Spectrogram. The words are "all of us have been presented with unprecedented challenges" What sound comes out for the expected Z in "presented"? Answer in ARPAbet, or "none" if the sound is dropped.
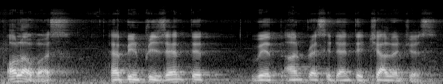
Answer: Z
